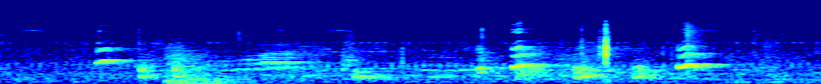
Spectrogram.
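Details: Dog indoors at a Netherlands breeder of Shiba Inu and Samoyeds, by a freshly cleaned bed: short whimpers and soft yelps, a few clipped high notes in quick succession, with a low thump and faint murmuring voices.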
